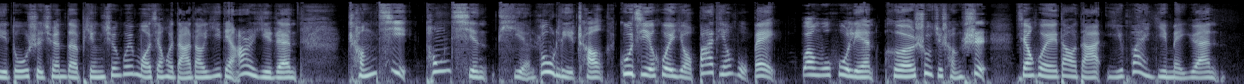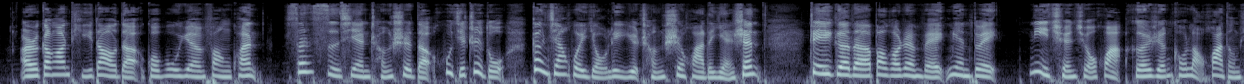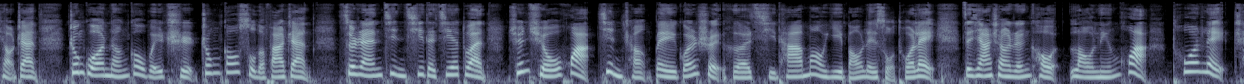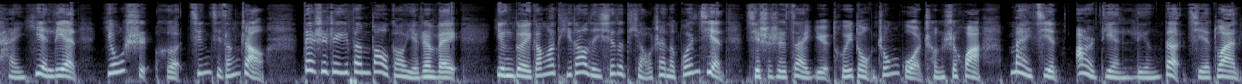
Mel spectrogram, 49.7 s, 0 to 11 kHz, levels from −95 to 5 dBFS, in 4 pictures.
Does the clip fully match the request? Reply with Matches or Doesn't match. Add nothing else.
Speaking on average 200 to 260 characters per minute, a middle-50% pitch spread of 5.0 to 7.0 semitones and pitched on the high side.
Matches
